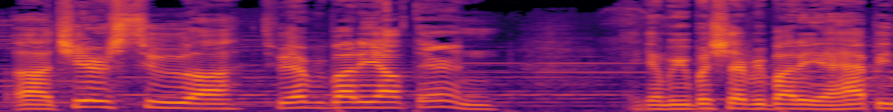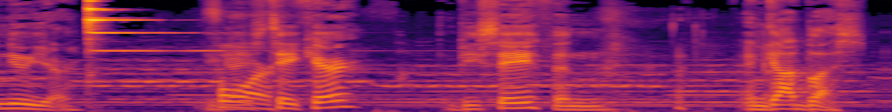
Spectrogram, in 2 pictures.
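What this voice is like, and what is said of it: Radio announcer voice. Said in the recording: “He did a whole production. I love the radio voice.”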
